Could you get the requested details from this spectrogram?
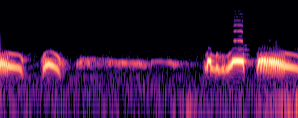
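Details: Spotted dove kept as a decoy, calling in the 'giọng thổ' style from Vietnam. Fragments of short throaty coos are cut at the start and end, with a softer drawn-out coo in between. A brief higher click sounds near the end.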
